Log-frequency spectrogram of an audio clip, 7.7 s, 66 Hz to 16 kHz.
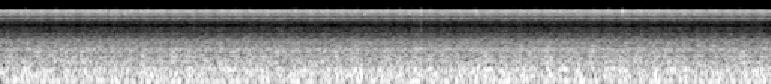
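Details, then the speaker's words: BMW M54B30 straight-six idling rough with misfires, left side cover removed to check the six ignition coils; owner suspects one coil is faulty, not yet confirmed. Loud, lumpy, uneven idle pulse with road-like background noise. "There are 6 of them, so straight 6, and then trying to find out which coil is misbehaving and giving me the bad idling and misfires."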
